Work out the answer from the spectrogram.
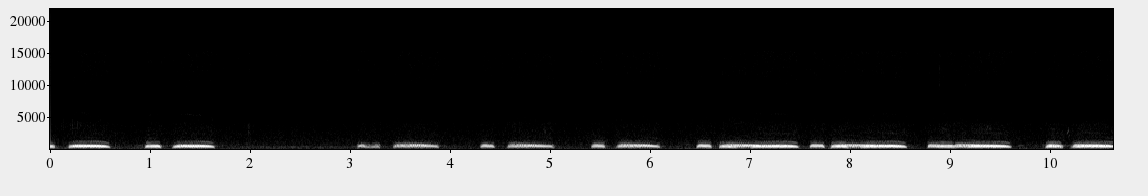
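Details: Spotted dove, a decoy bird singing in the thổ pha gù cooing style, recorded 14 January 2019: mellow low coos in paired phrases, a pause, then a long run of short, evenly repeated coo notes with no other sounds.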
